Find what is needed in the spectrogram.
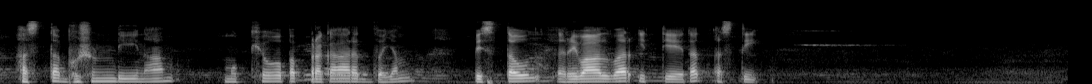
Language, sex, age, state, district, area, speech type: Sanskrit, male, 18-30, Karnataka, Chikkamagaluru, urban, read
